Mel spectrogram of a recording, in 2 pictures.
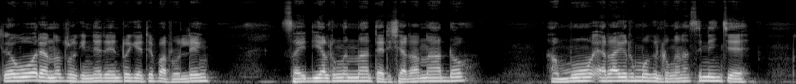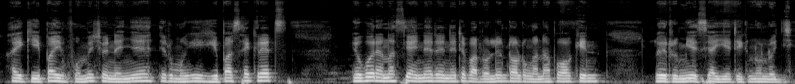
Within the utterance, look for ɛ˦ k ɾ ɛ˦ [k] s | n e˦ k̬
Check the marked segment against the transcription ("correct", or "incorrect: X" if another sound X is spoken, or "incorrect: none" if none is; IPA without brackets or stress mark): incorrect: t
